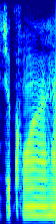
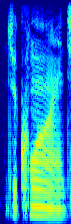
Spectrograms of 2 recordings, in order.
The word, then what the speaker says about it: Jaquan: Jaquan, J-A-Q-U-A-N. – And you pronounce it? – Jaquan. – Oh, Jake is your first name? – Mm-mm, it's Jaquan, J-A-Q-U-A-N. – J-A-Q-U-A-N.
